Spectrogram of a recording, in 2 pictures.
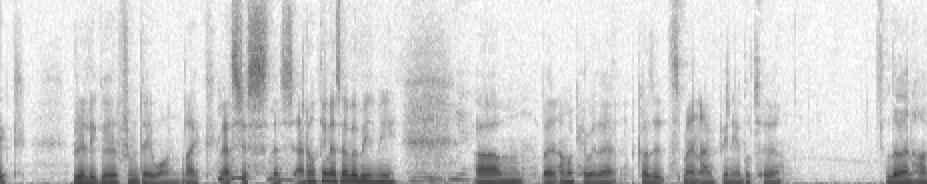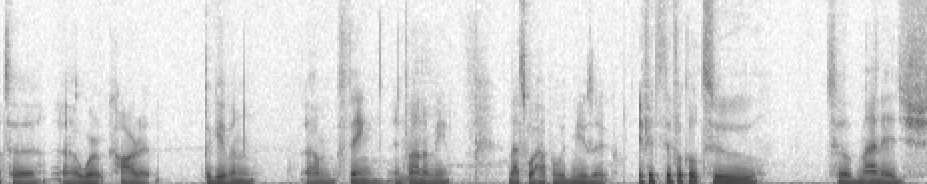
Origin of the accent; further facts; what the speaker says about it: Singapore; moved away; growing up in Asia, in which there's a lot of pressure to succeed academically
